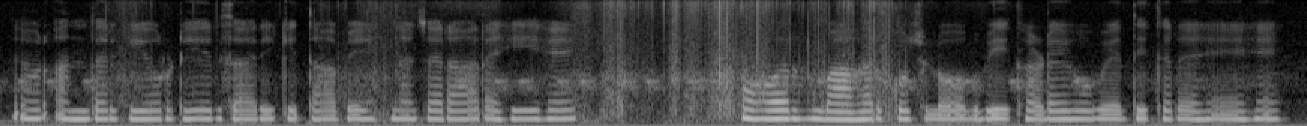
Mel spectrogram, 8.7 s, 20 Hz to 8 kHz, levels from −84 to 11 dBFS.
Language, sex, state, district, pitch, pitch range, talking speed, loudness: Hindi, female, Rajasthan, Jaipur, 200 Hz, 190-200 Hz, 145 wpm, -25 LUFS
